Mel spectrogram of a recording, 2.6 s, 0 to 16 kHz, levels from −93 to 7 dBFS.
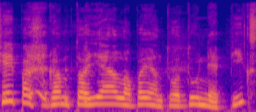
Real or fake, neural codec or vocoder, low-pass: real; none; 14.4 kHz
